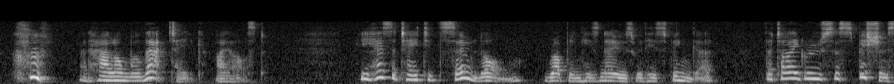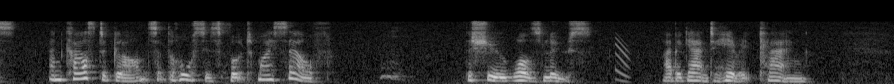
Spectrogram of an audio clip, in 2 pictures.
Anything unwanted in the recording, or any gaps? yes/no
yes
